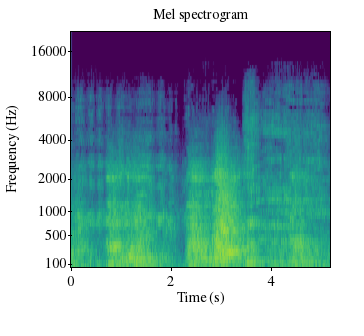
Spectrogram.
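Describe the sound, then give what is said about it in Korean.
A tiger growls and roars while tigers fight, loud throaty bursts rising and falling over several seconds with a brief pause in the middle, and no voices. “세 번째 호랑이가 으르렁거렸어요.”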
